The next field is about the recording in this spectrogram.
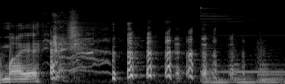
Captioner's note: laughing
